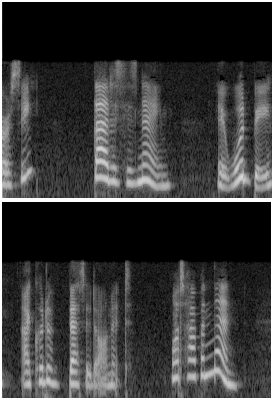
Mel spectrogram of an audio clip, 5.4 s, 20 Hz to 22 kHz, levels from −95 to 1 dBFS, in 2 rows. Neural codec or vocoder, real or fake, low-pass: none; real; 7.2 kHz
